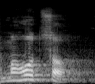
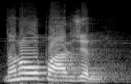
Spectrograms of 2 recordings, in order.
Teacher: इसी प्रकार से धन, यहाँ पे अ है, यहाँ ऊ है, अ और ऊ का जब मिलेंगे तब उसका उच्चारण ओ में होता है। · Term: गुण संधि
